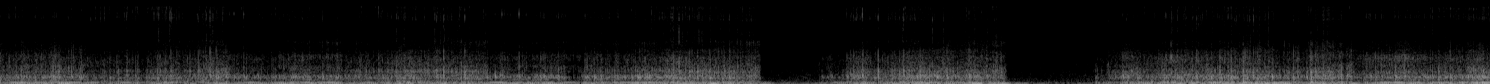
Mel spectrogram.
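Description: Long glossy black fingernails of both hands scratch a soft, porous red foam windscreen covering a microphone. The result is a dense, continuous low, rumbling scratch and rustle, with two brief quieter dips near the middle before the steady scratching resumes.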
